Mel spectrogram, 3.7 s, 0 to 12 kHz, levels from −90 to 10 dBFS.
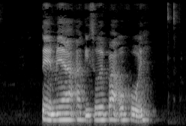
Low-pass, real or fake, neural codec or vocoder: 10.8 kHz; real; none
